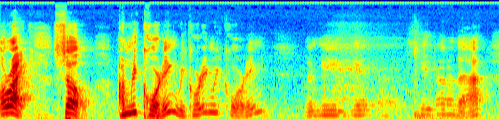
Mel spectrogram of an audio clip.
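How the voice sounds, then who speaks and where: Lively intonation from a man, with noticeable background noise behind him. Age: 60s. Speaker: show producer and co-host. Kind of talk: casual chat, pre-show setup.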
